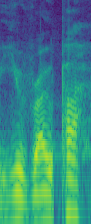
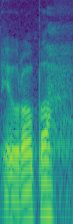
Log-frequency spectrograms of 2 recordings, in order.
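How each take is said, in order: First: It is said with an English accent. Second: It is said without an English accent.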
